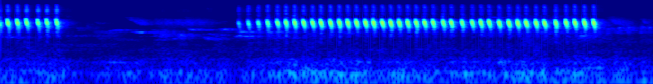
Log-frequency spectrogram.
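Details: Bar-winged prinia provoking a rival with song: a short burst of high sharp notes, a quiet stretch with soft twittering, then a long, fast, regular rattle of clicking notes that stops abruptly.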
